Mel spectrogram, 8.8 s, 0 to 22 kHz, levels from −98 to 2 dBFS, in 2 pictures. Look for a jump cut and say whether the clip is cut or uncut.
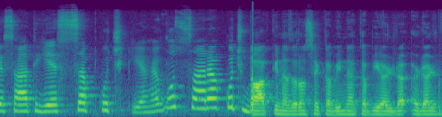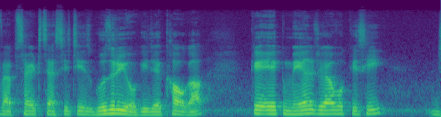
cut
